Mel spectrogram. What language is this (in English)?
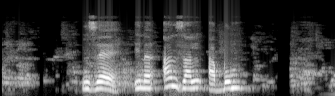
Bebele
